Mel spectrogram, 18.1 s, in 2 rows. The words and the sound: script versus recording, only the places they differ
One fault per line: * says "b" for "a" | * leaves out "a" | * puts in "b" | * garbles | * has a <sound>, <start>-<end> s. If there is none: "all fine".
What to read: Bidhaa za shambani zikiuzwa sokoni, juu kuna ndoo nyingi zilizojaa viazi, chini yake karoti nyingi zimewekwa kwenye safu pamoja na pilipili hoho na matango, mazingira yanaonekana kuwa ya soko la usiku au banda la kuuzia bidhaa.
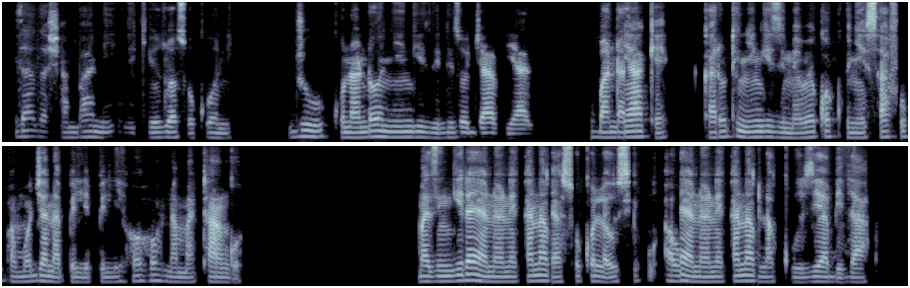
* says "banda" for "chini"
* leaves out "kuwa"
* says "yanaonekana" for "banda"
